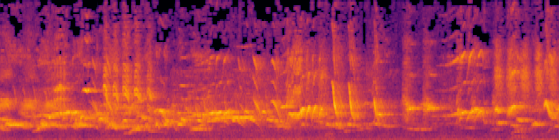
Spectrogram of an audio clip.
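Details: Fighter white-rumped shamas (murai batu) in a fierce contest at Cibinong. Dense overlapping whistled and chattering phrases rise and fall continuously, with sharp high notes over a steady low hum.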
